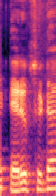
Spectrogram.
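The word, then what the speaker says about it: Pteropsida: इनमें ये चार ग्रुप है, टेरिप्सिडा, लाइकोप्सिडा, सिलोप्सिडा, स्पेनोप्सिडा। इसमें हर जगह पी साइलेंट है, जितने बच्चे इधर देखो, टेरिस पे ये पी साइलेंट है।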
